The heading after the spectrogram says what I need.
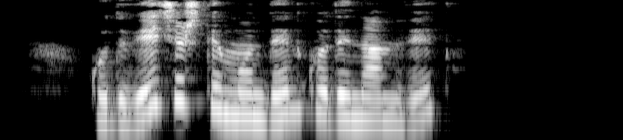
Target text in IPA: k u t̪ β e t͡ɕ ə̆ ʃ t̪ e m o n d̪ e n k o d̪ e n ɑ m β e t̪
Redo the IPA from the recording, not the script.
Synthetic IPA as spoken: k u d̪ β e t͡ɕ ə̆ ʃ t̪ e m o n d̪ e n k o d̪ e n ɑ m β e t̪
